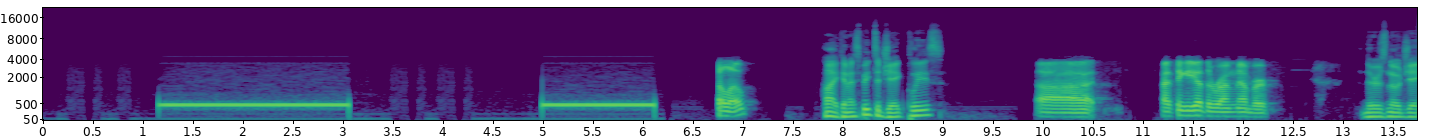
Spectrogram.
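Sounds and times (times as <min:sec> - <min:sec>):
telephone dial tone: 0:01.2 - 0:03.1, 0:05.0 - 0:06.1
speech: 0:06.8 - 0:07.1, 0:07.8 - 0:09.1, 0:09.9 - 0:10.6, 0:11.2 - 0:12.3, 0:13.2 - 0:13.7.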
